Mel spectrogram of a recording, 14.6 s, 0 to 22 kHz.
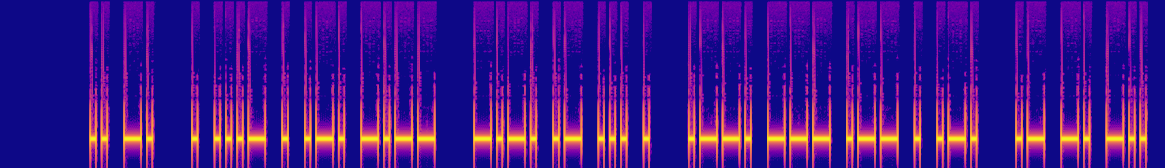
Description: Morse code, heard as a keyed tone, about 17 wpm, 700 Hz. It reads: IN EVERY CASE POWER AND
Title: Sentences from Top 1200 Words 17wpm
